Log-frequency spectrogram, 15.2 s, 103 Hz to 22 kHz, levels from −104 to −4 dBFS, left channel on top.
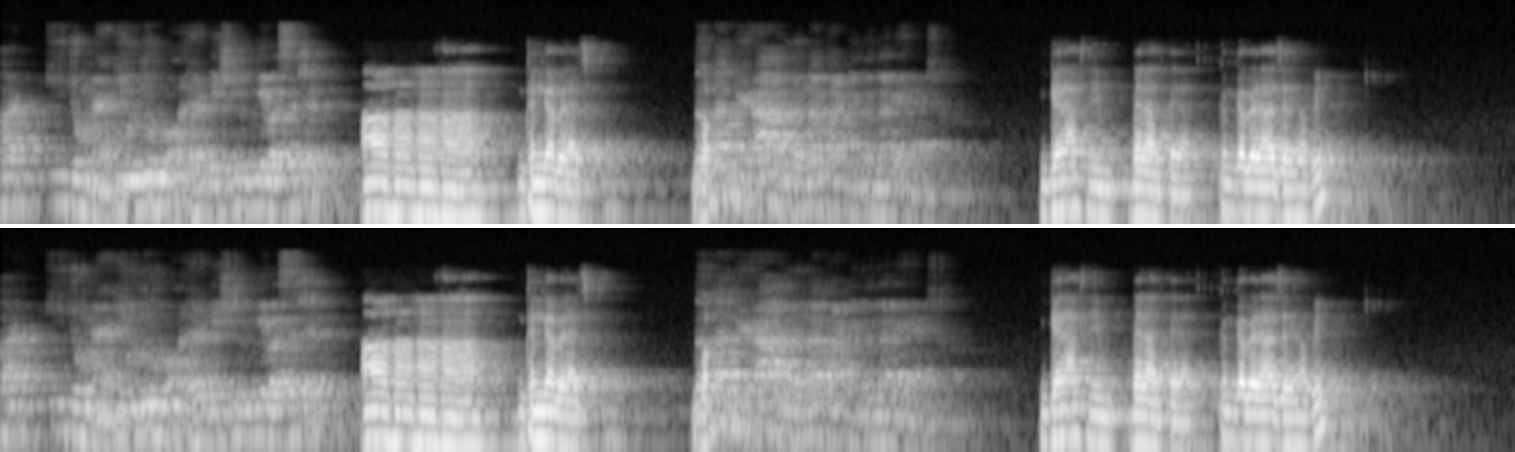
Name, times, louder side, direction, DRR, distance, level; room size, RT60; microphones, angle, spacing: voice 1, 0.0-3.2 6.9-9.3, equal, 20° left, -4 dB, 5.1 m, -29 dB
voice 2, 3.6-4.8 5.2-5.9 6.9-7.1 10.4-11.9 12.2-13.3, equal, 5° right, 6 dB, 0.8 m, -17 dB
24.0 x 23.5 x 5.8 m, 1.5 s
head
